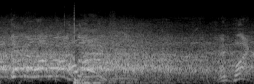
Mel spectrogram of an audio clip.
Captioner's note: mat thumping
